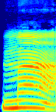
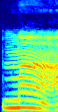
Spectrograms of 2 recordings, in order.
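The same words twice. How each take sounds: The two takes are said the same way.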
